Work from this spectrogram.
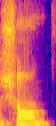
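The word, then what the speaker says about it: chantent: okay now pronounce them m is not pronounced at the end so ill sean or l sean okay now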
